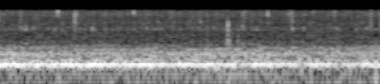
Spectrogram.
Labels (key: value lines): label: anthrophony, boat engine
recorder: HydroMoth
